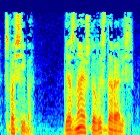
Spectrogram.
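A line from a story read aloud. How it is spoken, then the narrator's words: Quiet remark. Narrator (Russian): Кейт негромко проронила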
